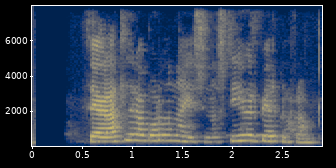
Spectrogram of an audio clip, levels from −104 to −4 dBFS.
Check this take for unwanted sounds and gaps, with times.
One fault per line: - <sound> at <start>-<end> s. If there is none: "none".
none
